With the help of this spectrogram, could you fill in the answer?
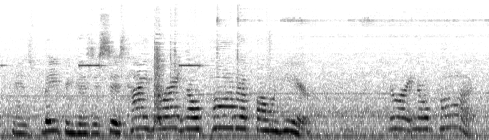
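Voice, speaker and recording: A loud, high-pitched woman with a Southern US accent, with audible room echo and noticeable background noise. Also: lively intonation, moderate pace. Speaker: cooking channel host. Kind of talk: cooking tutorial. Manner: animated.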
